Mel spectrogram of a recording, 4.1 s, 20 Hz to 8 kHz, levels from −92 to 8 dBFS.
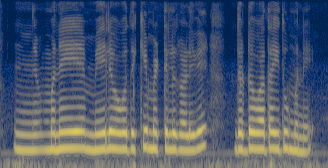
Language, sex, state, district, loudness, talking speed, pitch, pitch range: Kannada, female, Karnataka, Koppal, -14 LUFS, 115 wpm, 255 Hz, 245-265 Hz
